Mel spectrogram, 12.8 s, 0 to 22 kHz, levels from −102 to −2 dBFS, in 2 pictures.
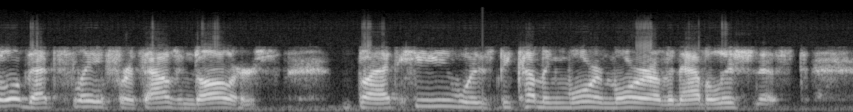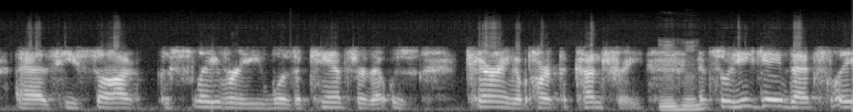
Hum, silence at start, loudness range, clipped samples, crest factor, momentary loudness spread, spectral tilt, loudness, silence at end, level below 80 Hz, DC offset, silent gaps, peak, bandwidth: none; 0 s; 2 LU; under 0.1%; 20 dB; 9 LU; -3.5 dB/octave; -21 LUFS; 0 s; -70 dBFS; under 0.1%; none; -4 dBFS; 10.5 kHz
